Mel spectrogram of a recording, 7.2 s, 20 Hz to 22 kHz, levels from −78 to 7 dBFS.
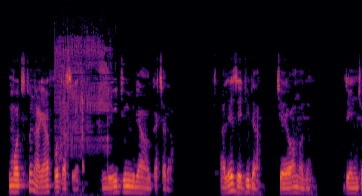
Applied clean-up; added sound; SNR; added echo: classical method Wiener filter.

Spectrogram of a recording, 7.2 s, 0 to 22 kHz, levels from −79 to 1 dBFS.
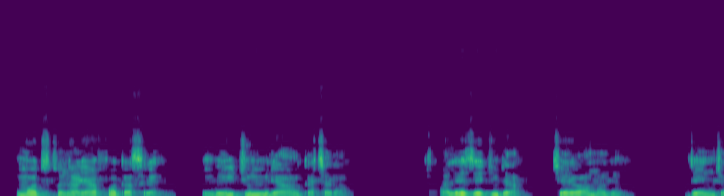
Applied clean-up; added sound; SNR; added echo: none; none; none; none.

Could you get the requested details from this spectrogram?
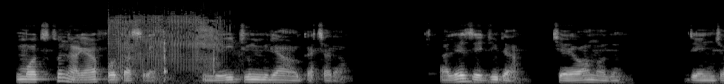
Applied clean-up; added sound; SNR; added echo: none; Fart; 7 dB; none.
